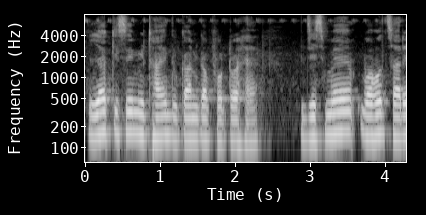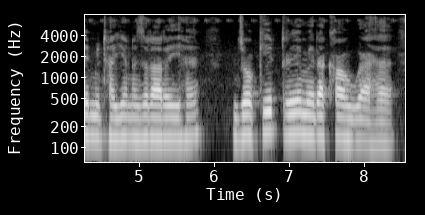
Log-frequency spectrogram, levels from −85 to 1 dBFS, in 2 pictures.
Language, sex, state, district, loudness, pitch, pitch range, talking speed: Hindi, male, Jharkhand, Palamu, -16 LUFS, 140 Hz, 135-150 Hz, 155 wpm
